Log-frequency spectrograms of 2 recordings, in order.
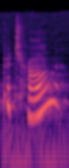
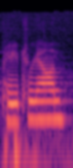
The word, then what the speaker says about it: Patreon: Is it pronounced Patron? It sounds like it's whenever I say that. It sounds like a tequila. Tequila. Yeah, it makes me think of tequila. But just look for her contact information as we talk to the awesome Kelly Mulry. Hi, Kelly. Hello. Do you create this while you're doing tequila shots? No, that's not the Patron. Actually, it's pronounced Patreon.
